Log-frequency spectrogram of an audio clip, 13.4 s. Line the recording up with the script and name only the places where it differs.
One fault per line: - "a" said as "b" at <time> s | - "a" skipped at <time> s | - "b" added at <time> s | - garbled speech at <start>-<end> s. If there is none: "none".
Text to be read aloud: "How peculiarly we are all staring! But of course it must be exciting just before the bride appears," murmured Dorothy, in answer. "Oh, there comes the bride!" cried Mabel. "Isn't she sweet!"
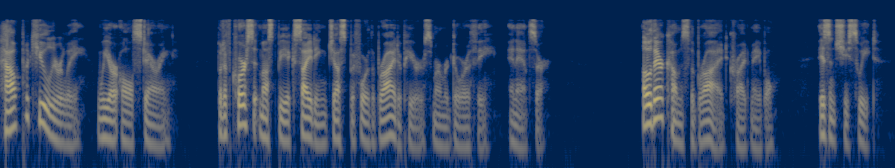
none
